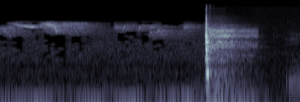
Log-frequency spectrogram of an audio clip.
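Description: Birds chirping in quick short calls, then, a little under three seconds in, a single sharp loud knock with a short ringing tail, the loudest sound.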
